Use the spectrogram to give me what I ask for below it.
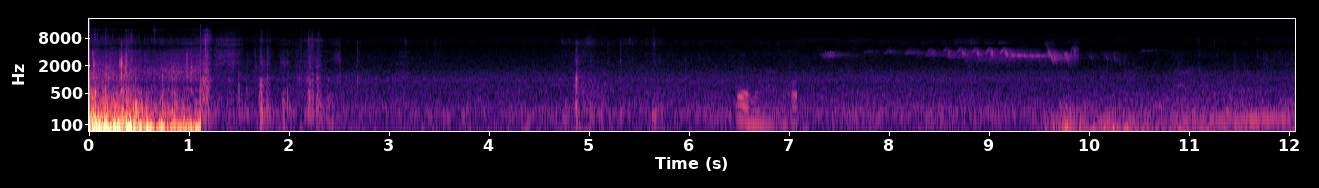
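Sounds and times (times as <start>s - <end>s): low outdoor background noise: 1.0s - 12.0s
faint songbird chirps: 6.5s - 11.4s.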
